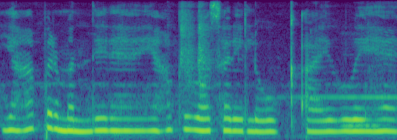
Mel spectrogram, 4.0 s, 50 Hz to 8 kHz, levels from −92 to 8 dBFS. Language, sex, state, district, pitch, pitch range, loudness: Hindi, female, Bihar, Katihar, 250 Hz, 240-255 Hz, -13 LUFS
